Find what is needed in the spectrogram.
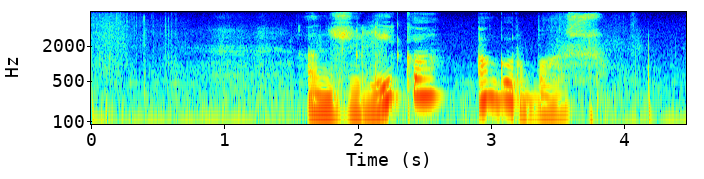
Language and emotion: Russian, neutral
